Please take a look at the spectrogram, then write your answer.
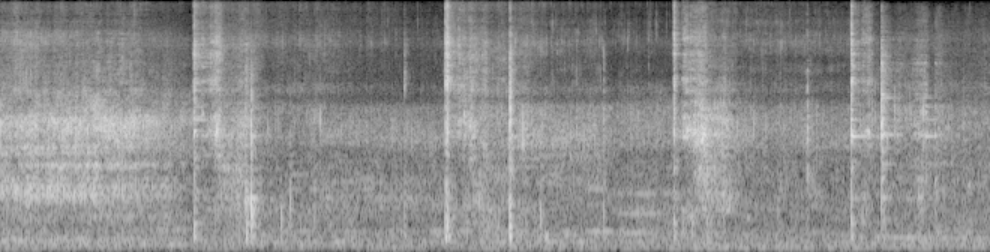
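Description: Muri ghonto, a Bengali fish-head and rice dish with ghee, sugar and garam masala, stirred in a pan: scraping spoon strokes and metallic clinks in bursts over a soft sizzle, with quiet pauses between.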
